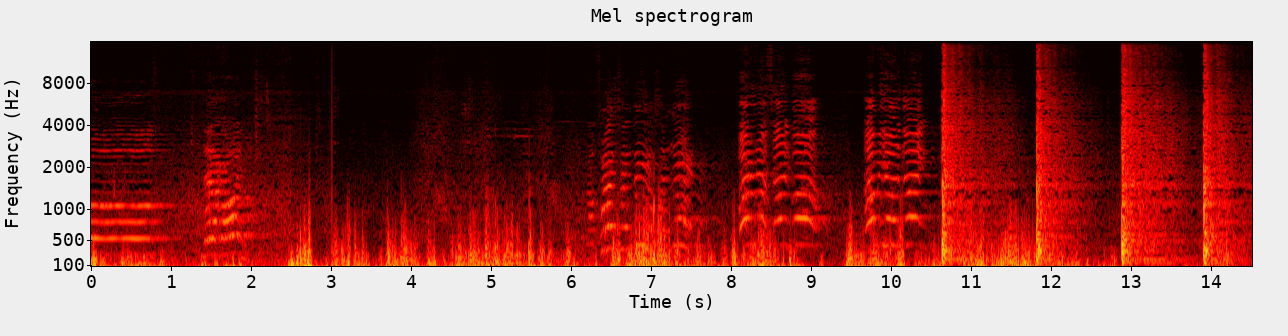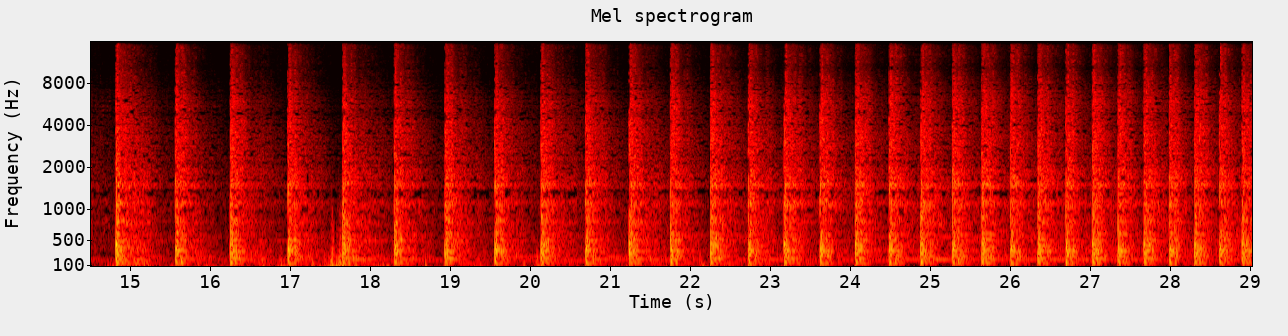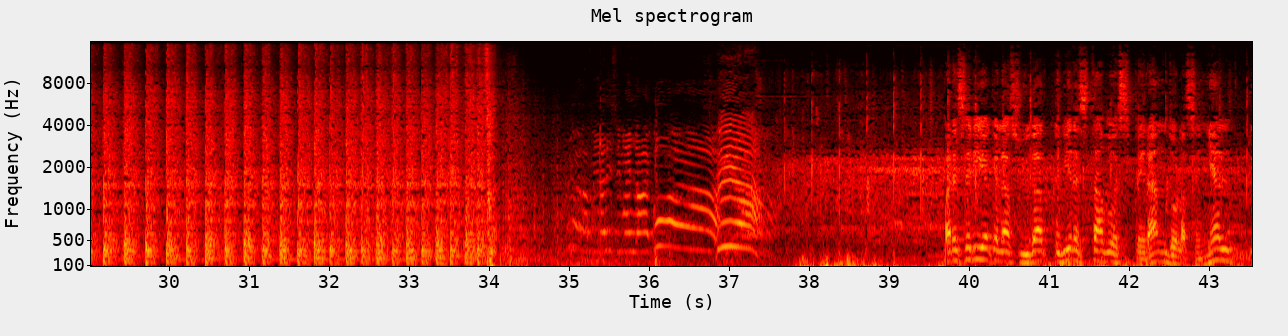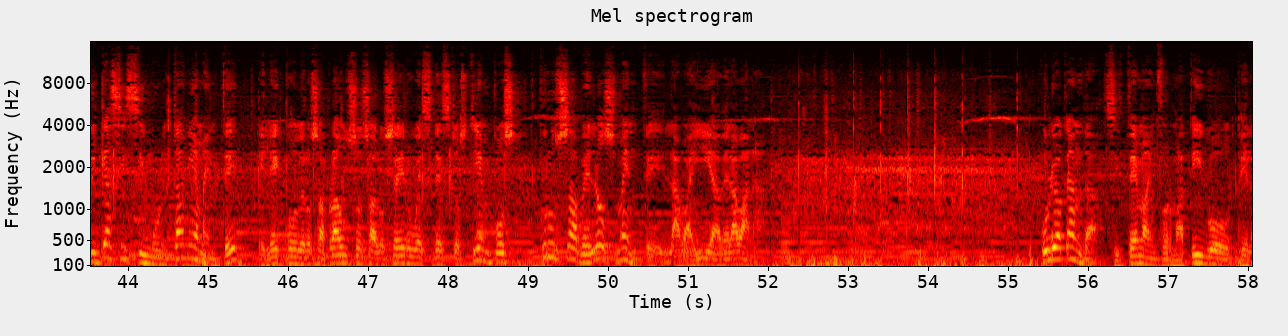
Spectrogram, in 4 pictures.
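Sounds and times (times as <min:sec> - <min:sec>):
military drum roll: 0:10.6 - 0:35.3.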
